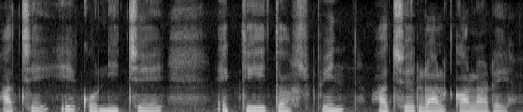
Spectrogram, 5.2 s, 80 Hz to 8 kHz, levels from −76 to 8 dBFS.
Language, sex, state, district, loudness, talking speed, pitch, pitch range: Bengali, female, Tripura, West Tripura, -18 LUFS, 90 wpm, 220 Hz, 215-235 Hz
